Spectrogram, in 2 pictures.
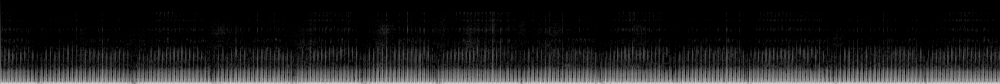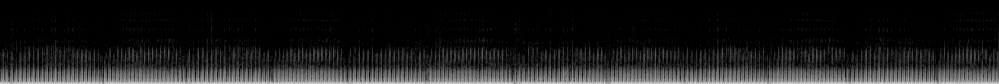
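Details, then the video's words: Close, loud cat purr rumbling without pause for twenty seconds, a low vibrating drone gently pulsing with the animal's breathing, very even in volume throughout, no other noises. "Cat Purring"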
